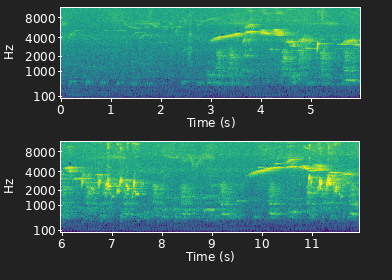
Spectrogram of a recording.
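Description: Red-whiskered bulbul singing: three spells of quick, rising and falling whistled phrases, starting about three seconds in, the last one the loudest.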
